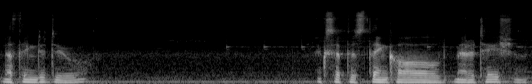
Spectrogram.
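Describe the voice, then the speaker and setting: A man guiding a meditation in a gentle, unhurried manner, leaving long pauses between short phrases. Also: lowish voice, flat delivery, a little hiss or hum. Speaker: meditation guide. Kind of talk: guided meditation.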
